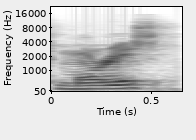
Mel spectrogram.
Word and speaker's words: mores: Okay, formal norms, also called mores, or we pronounced it mores, and laws refer to standards of behavior considered the most important in any society.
